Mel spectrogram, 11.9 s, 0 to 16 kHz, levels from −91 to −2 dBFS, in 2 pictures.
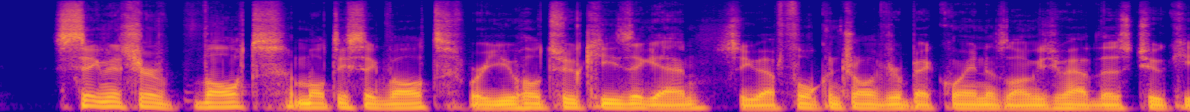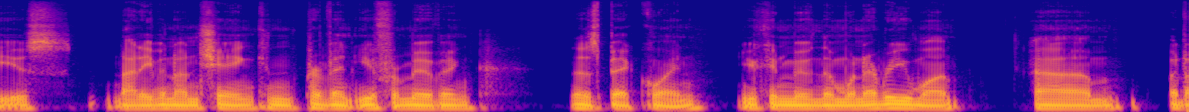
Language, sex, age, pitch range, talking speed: English, male, 30-49, 80-95 Hz, 225 wpm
